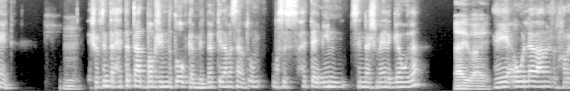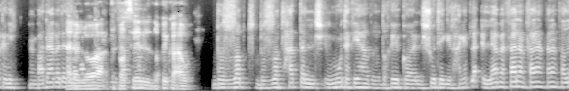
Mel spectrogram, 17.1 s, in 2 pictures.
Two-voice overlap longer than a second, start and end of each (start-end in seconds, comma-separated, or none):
9.6-10.9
